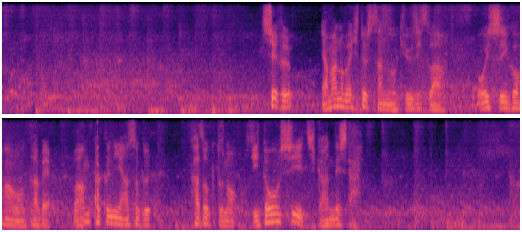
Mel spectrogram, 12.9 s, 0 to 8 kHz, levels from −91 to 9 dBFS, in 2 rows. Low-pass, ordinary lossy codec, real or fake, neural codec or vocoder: 7.2 kHz; none; fake; codec, 24 kHz, 0.9 kbps, WavTokenizer, medium speech release version 2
